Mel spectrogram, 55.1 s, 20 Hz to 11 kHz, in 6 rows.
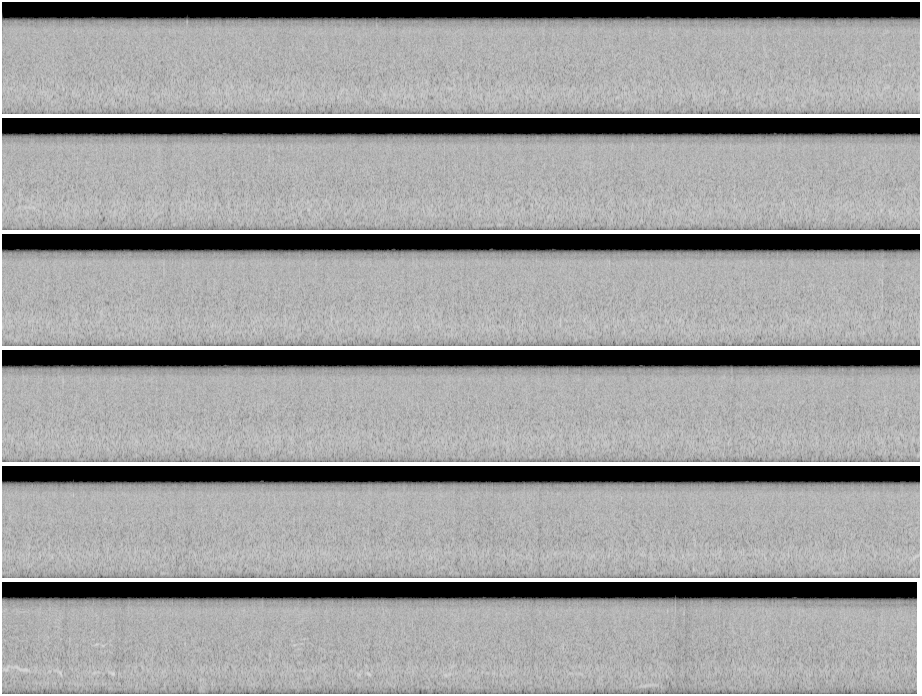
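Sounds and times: creek rushing over stones: 0.0s - 55.0s.

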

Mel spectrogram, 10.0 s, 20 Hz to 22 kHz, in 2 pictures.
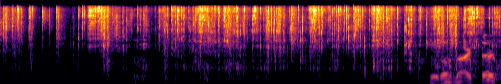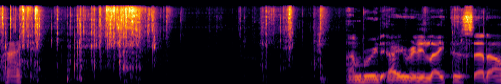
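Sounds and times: foil wrapper crinkling and tearing: 0.0s - 6.9s.

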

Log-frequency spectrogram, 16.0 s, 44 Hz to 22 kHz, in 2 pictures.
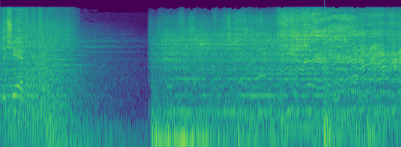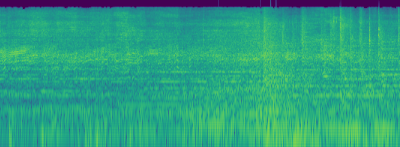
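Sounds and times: motocross bike engines revving: 3.1s - 16.0s.

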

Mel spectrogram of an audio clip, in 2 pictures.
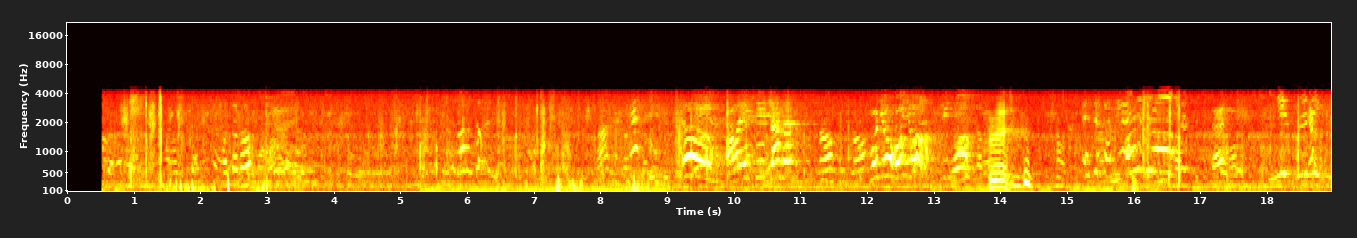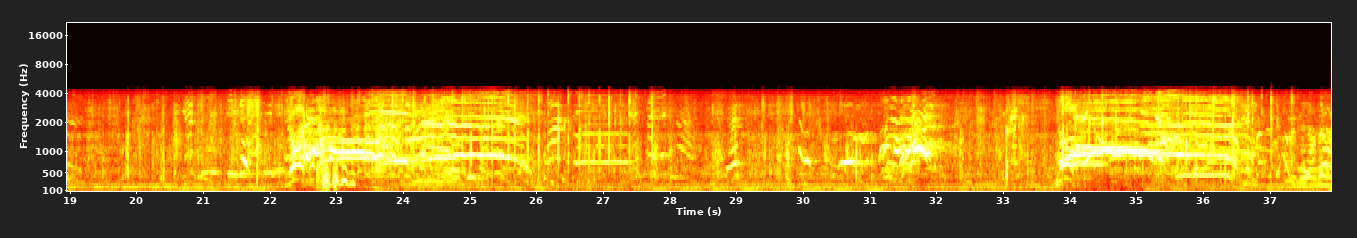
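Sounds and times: children calling and shouting: 5.5s - 17.1s, 18.0s - 37.9s
children shouting: 22.2s - 25.8s, 30.0s - 32.2s, 33.8s - 36.6s.

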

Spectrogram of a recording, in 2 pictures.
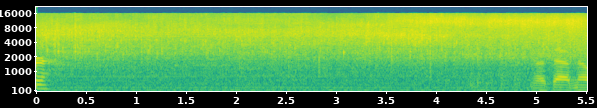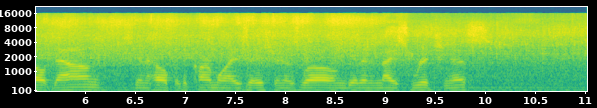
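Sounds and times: steaks sizzling in frying pan: 0.0s - 11.0s.

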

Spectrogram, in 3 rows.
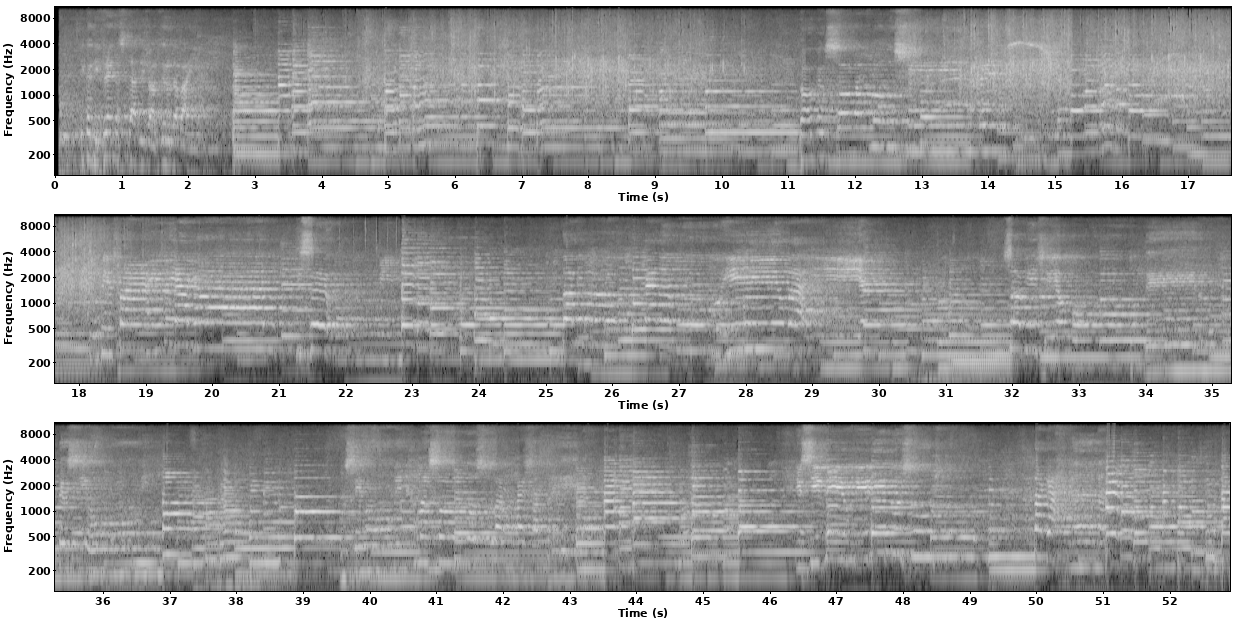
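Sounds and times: guitar: 0.0s - 52.9s
man singing: 10.8s - 16.6s, 18.0s - 24.2s, 25.0s - 52.9s.

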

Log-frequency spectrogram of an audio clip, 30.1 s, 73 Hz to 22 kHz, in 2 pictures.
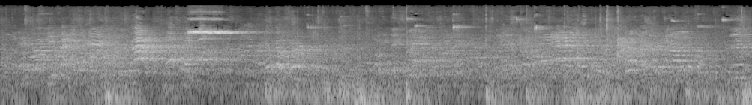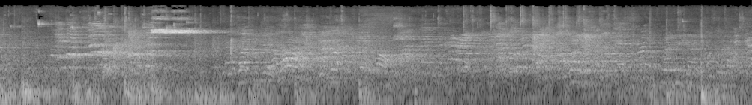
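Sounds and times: people calling out and chattering: 0.0s - 30.0s.

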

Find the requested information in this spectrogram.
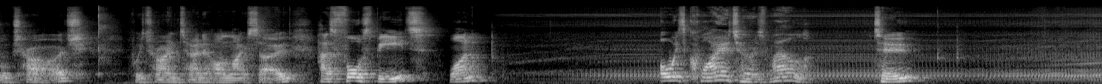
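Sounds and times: massage gun motor pulsing: 5.0s - 11.0s.

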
